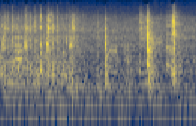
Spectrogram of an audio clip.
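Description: A home sewing machine stitches fabric for a Kimberbell quilting project, a soft steady mechanical whirr with a few sharp clicks and knocks as the needle is stopped and the work repositioned.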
